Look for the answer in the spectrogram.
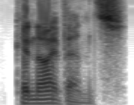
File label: "connivance", American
